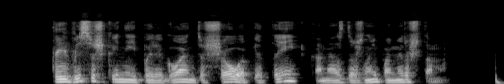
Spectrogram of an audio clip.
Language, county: Lithuanian, Kaunas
